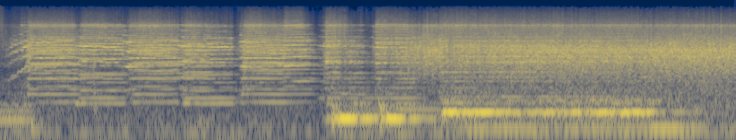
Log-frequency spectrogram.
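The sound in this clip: A car is driving, with a loud, continuous engine drone and a steady low rumble running throughout without a break.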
